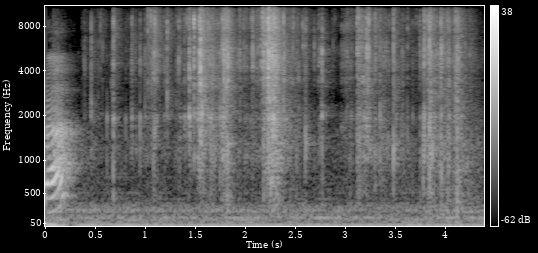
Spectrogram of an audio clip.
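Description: Crinkling of an Upper Deck hockey card pack's wrapper as it is handled and torn open, in irregular crackles that are loudest a little past halfway.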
